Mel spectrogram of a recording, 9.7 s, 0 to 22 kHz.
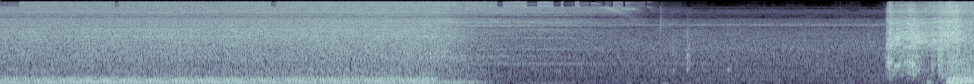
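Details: Infiniti G37 AWD after starter replacement catches right away and idles smooth and even at a steady low hum for a few seconds, then shuts off; normal starting and idle.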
